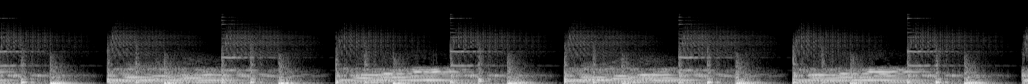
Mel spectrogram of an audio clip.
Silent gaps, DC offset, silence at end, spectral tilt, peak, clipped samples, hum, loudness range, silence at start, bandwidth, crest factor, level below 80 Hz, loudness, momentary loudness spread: none; under 0.1%; 0 s; -9.5 dB/octave; -2 dBFS; under 0.1%; none; 1 LU; 0 s; 9.4 kHz; 14 dB; -20 dBFS; -18 LUFS; 7 LU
